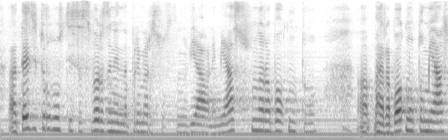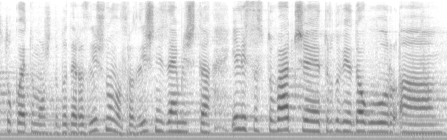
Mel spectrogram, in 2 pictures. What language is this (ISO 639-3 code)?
bul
